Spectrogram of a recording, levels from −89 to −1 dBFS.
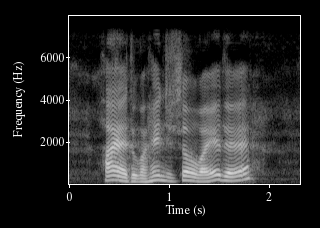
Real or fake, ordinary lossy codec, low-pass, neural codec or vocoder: fake; none; 7.2 kHz; autoencoder, 22.05 kHz, a latent of 192 numbers a frame, VITS, trained on one speaker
